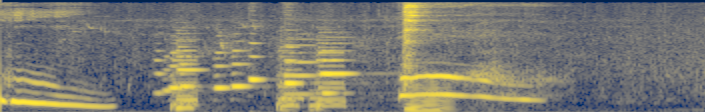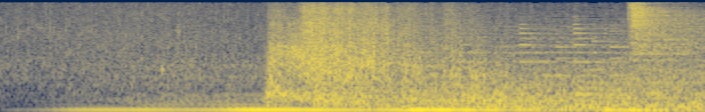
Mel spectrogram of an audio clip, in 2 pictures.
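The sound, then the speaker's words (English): A few wavering, high animal-like cries give way to a low, sustained rumble of thunder, then steady, loud rain pours down for the last few seconds. “That night, the lightning crackled and a storm blew down a tree.”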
